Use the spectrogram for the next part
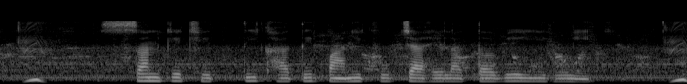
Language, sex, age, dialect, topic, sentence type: Bhojpuri, female, 31-35, Western, agriculture, statement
